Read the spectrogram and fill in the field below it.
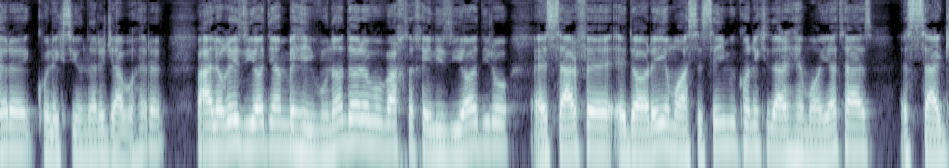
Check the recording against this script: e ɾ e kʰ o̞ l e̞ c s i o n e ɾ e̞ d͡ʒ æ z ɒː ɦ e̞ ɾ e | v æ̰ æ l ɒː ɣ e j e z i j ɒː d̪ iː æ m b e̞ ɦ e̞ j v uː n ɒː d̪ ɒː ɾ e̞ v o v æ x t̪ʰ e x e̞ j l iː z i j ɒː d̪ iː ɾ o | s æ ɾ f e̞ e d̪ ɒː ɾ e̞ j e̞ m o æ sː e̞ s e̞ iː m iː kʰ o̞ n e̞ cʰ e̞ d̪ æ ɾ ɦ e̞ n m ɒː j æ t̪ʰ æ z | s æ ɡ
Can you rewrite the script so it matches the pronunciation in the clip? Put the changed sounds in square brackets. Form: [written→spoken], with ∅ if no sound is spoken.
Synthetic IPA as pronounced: e ɾ e kʰ o̞ l e̞ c s i o n e ɾ e̞ d͡ʒ æ [z→v] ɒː ɦ e̞ ɾ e | v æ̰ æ l ɒː ɣ e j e z i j ɒː d̪ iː æ m b e̞ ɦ e̞ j v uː n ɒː d̪ ɒː ɾ e̞ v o v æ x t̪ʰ e x e̞ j l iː z i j ɒː d̪ iː ɾ o | s æ ɾ f e̞ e d̪ ɒː ɾ e̞ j e̞ m o æ sː e̞ s e̞ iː m iː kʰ o̞ n e̞ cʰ e̞ d̪ æ ɾ ɦ e̞ [n→∅] m ɒː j æ t̪ʰ æ z | s æ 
